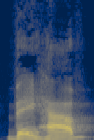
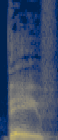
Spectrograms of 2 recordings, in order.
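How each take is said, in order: First: The word have is said in full. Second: Have is reduced to just a v sound.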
